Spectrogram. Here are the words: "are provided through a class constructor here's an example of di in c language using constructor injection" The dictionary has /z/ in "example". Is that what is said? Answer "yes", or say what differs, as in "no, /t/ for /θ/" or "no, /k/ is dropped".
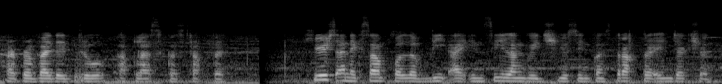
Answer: no, /s/ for /z/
